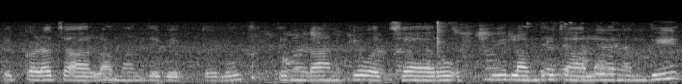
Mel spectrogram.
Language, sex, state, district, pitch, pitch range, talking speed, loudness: Telugu, female, Andhra Pradesh, Sri Satya Sai, 200 Hz, 190-210 Hz, 70 wpm, -16 LUFS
